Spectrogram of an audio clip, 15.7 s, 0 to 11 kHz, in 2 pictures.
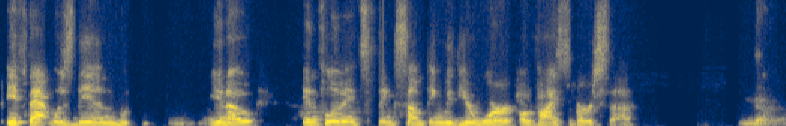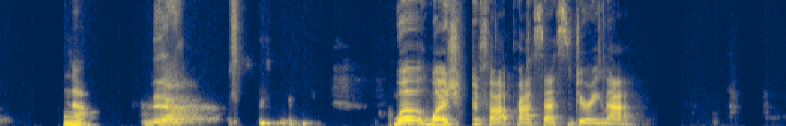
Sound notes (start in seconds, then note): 9.4 laughs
